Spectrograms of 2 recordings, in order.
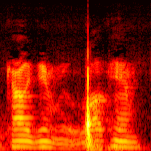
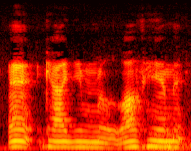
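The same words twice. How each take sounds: First: "Callie didn't really love him" said louder, "Callie" leaned on; louder second try, landing "Callie didn't really love him"; emphatic restatement. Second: Said in the usual way. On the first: Shown as a demonstration. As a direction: press the point home on "Callie".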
